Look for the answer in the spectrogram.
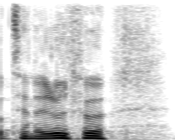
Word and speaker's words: Tenerife: Teneriffa, Tenerife, wie es dann im Spanischen ausgesprochen wird.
